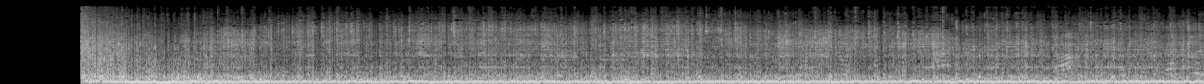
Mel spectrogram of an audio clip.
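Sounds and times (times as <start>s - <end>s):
loud engine running: 0.8s - 12.0s.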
